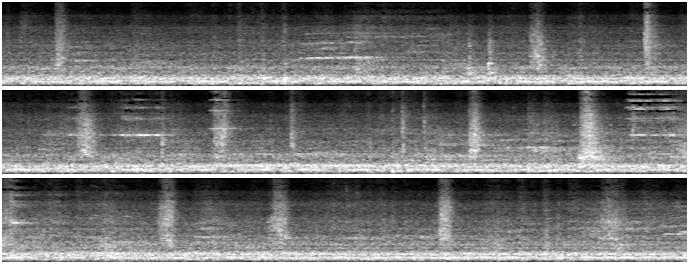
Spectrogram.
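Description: A machine running with a steady low hum, with short sharp clicks every second or two.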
